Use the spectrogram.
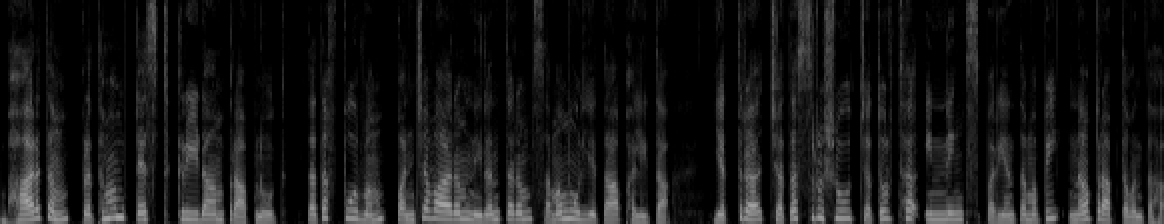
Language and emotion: Sanskrit, neutral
